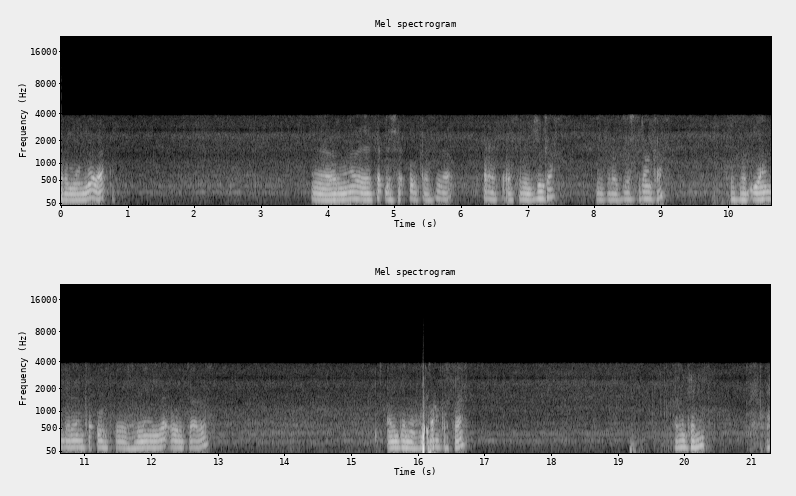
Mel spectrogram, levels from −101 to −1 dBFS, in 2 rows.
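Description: Speech recorded through a GSM full-rate codec, and the codec damage is plainly audible from start to finish. The codec rebuilds the voice from a vocal-tract filter driven by a sparse, regularly spaced pulse excitation, so the speech has a buzzy, gravelly roughness and nothing above 4 kHz, which fits a 13 kbps full-rate stream. Between 16.04 and 16.27 s there are GSM bit errors. For about a quarter of a second the sound breaks into squawks, pops and gargling. Corrupted filter, pitch and gain parameters reaching the decoder reshape the spectrum and gain frame by frame. The density of the damage points to a high error rate on a weak radio link, hitting roughly a dozen consecutive frames.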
